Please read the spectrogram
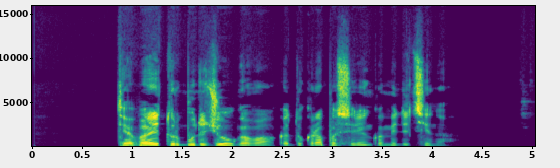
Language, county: Lithuanian, Vilnius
